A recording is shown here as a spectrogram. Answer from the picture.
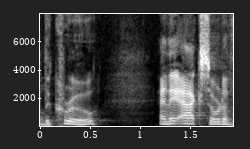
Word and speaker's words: CROO: So the crew, CROO, for whatever reason it's spelled that way, the crew, as the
